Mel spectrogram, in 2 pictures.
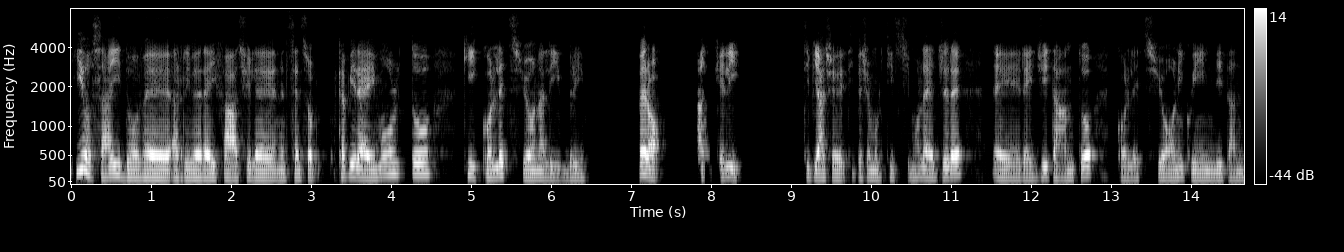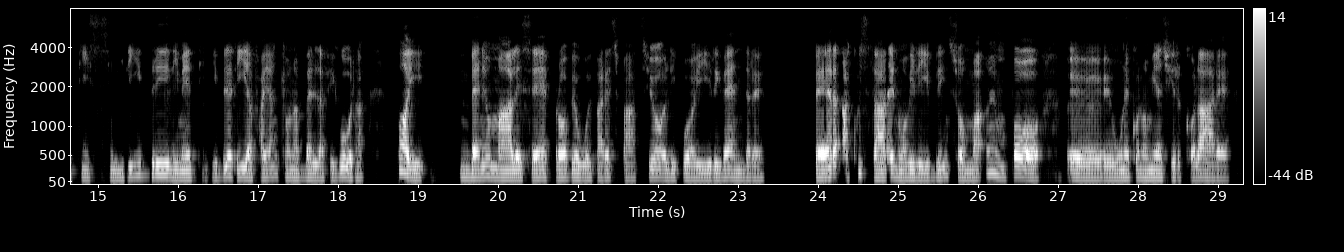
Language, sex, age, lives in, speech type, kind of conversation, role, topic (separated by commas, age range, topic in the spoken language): Italian, male, 30-34, Italy, conversation, unstructured, none, Cosa ti fa pensare che il collezionismo sia un passatempo inutile?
